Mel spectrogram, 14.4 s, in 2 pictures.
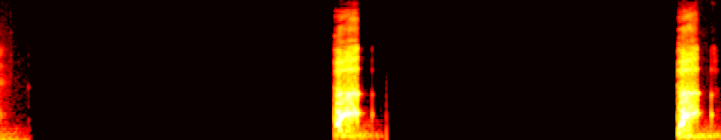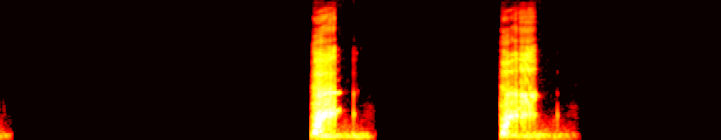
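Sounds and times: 
girl hiccuping: 3.4s - 3.6s, 12.2s - 12.7s.

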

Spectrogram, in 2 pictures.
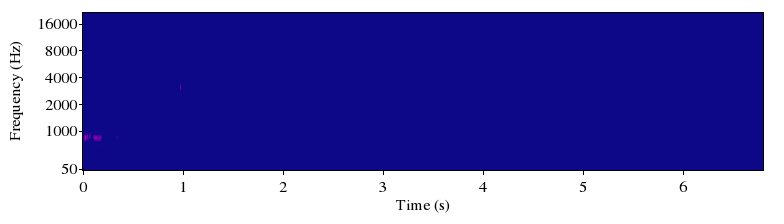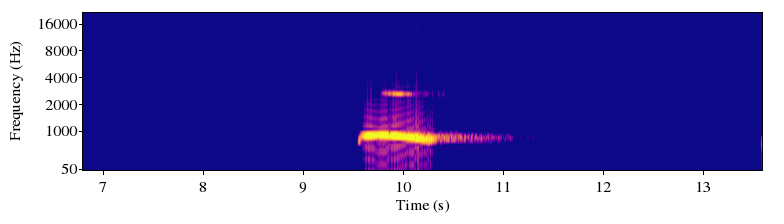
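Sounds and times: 
tawny owl calling: 9.6s - 11.0s.

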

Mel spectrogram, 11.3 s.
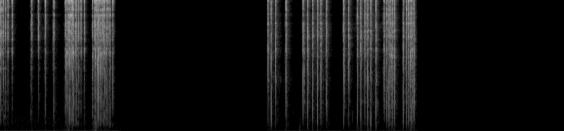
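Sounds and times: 
cartridges being inserted: 0.0s - 2.3s, 5.4s - 8.3s.

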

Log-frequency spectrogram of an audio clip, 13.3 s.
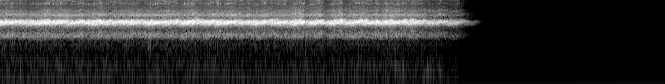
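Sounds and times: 
frog chorus: 0.0s - 9.6s.

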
